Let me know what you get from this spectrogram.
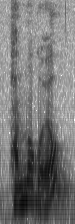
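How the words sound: The pitch rises on the final syllable. It is a question. "이렇게 올리죠"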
